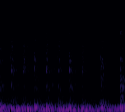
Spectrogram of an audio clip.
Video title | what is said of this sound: Rewinding vintage pickups | This one was not potted. There is no wax on the copper, so it has that microphone sort of quality to it.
